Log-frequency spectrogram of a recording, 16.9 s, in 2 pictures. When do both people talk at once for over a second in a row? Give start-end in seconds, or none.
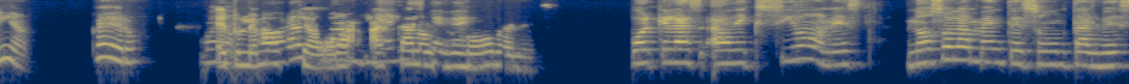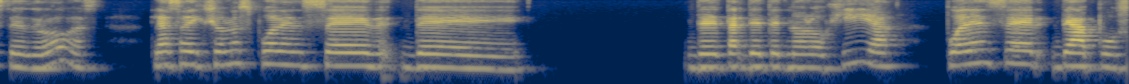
1.6-3.6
